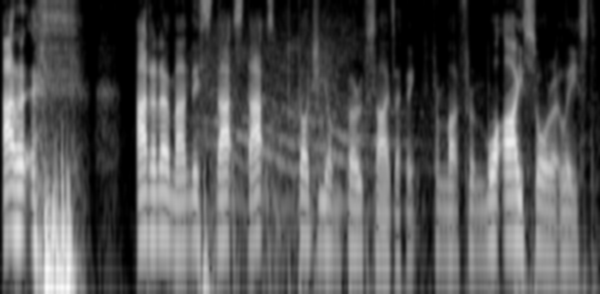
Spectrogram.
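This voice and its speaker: A man giving excitable, chatty live commentary on a sim race. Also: medium pitch, slow, a little hiss or hum. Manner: excitable, exclaims at contact, chatty.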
